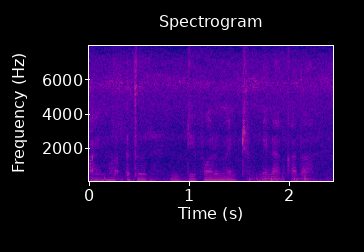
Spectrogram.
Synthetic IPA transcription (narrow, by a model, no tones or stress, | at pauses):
ajmaʔət̪uɾɖipaɾmeɳʈminakad̪a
